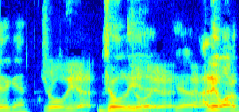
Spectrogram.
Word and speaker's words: Joliet: Joliet.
